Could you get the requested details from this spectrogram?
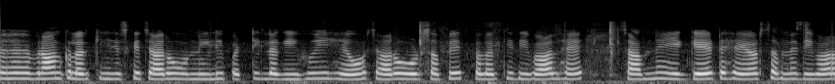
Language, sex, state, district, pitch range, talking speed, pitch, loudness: Hindi, female, Odisha, Malkangiri, 245-265 Hz, 210 wpm, 255 Hz, -17 LUFS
